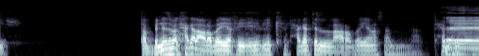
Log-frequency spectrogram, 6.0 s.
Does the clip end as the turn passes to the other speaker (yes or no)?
yes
